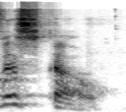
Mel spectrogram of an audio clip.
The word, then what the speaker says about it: Viczko: Cheryl Viczko, you'll remember that name, rhymes with Crisco.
